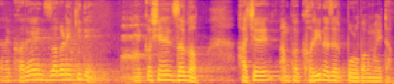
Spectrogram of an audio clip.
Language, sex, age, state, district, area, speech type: Goan Konkani, male, 30-45, Goa, Bardez, rural, spontaneous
